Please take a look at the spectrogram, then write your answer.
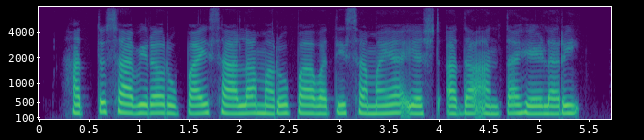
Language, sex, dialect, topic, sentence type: Kannada, female, Northeastern, banking, question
